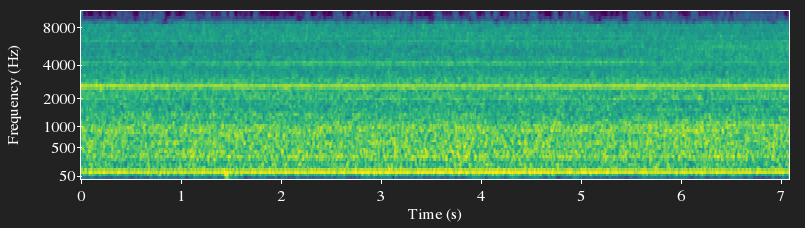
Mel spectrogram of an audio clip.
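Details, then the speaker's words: Frigidaire Gallery GHWQ103WC1 10,000 BTU dual inverter air conditioner, revived after being trashed: inverter compressor ramping down, 46° air out, steady low hum with a faint high whine, even and rattle-free; normal running. "compressor is ramping down we got 46 coming out as they as it slows back down starting to get a little bit warmer air out"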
